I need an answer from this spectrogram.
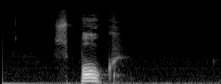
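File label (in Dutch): "Spook", Dutch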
